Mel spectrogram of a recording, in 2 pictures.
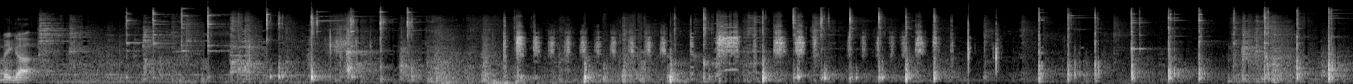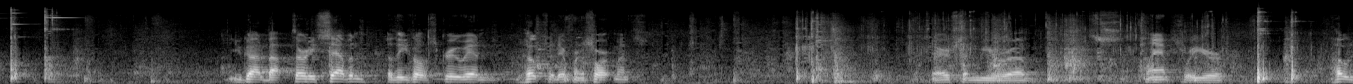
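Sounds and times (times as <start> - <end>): metal hooks clinking and rattling: 0.5 - 4.4, 22.6 - 24.3.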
